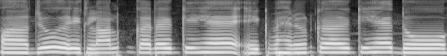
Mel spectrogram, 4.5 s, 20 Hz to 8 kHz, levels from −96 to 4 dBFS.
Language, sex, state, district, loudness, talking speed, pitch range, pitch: Hindi, male, Chhattisgarh, Raigarh, -9 LUFS, 175 wpm, 220-235 Hz, 225 Hz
